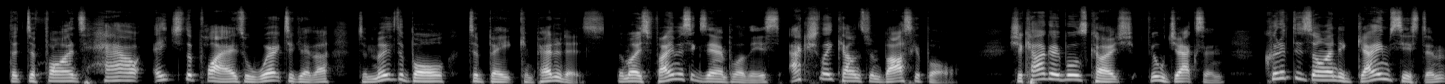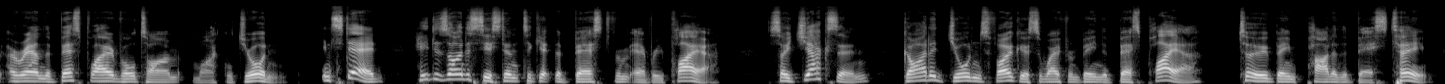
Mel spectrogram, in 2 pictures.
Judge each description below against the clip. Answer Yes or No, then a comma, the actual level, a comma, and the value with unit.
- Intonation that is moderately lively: No, wide, 6.1 semitones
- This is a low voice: No, medium, 150 Hz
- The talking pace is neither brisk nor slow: Yes, average, 160 wpm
